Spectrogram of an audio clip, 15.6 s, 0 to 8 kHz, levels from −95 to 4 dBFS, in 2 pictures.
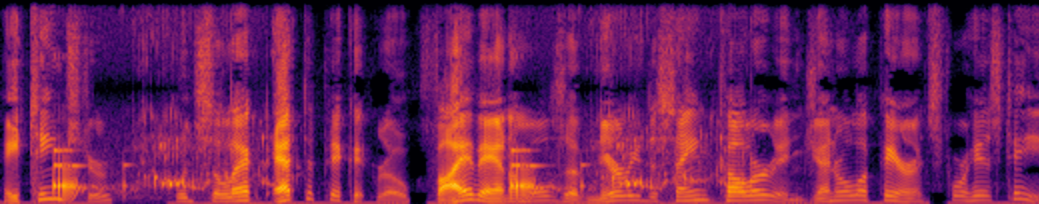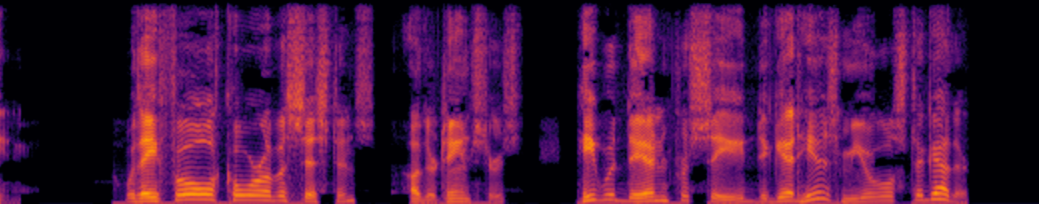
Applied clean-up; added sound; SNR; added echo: none; Dishes, pots, and pans / Chink, clink; 3 dB; none.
